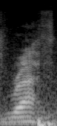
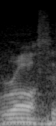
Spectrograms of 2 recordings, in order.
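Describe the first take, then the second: First: The word is said with a 'rath' vowel. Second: The word is said with a 'roth' vowel. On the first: The speaker calls it right. "it's Wrath" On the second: The speaker calls it wrong. "not Roth ... I've been saying it wrong"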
